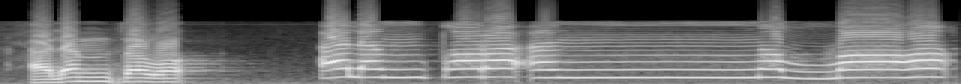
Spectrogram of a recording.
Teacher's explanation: میم پر آواز ناک میں نہیں جائے گی۔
